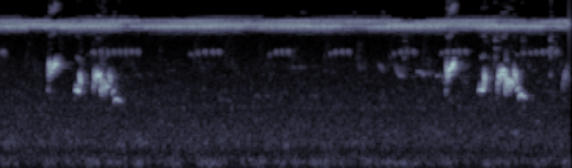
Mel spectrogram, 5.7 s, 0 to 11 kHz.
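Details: Wild red-whiskered bulbul at a trap, fighting a decoy bird, recorded 18 July 2024: short chattering bursts of slurred notes in two groups, over a steady high insect whine and repeated short ticking pulses.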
